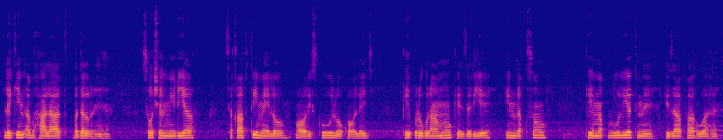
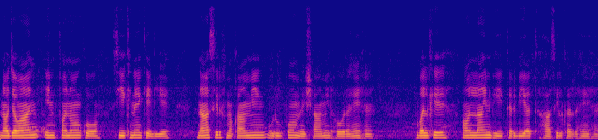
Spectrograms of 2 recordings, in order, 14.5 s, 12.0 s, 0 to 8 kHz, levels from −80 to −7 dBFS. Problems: constant background noise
